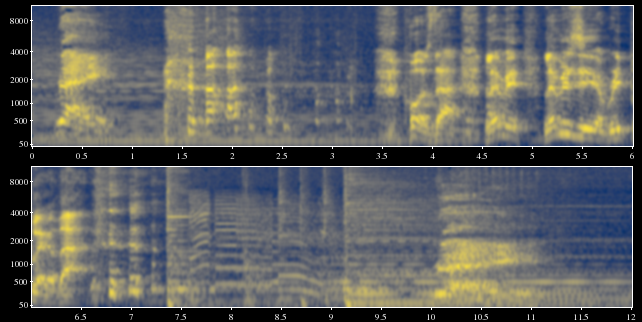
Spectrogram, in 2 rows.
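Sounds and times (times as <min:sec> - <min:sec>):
electric guitar music: 0:00.0 - 0:03.6, 0:07.4 - 0:12.0.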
